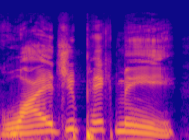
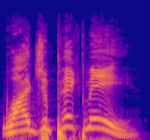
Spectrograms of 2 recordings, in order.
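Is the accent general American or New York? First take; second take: general American; New York. First: It is said in a general American accent. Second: It is said in a New York accent. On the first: "just a regular American accent doing it" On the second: "let's change the accent to like something else, like a New York"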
